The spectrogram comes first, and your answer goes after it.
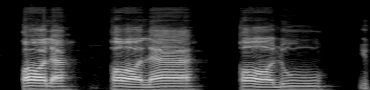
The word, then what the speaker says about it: قال: The most important thing in qala is the heaviness of the qaf. So qala, not qala.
